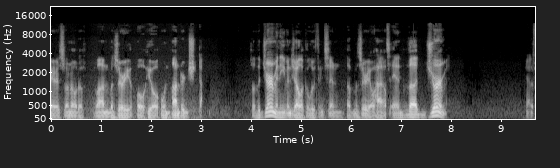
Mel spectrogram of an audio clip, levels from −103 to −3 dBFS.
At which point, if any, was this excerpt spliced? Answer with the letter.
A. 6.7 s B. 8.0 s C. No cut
A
